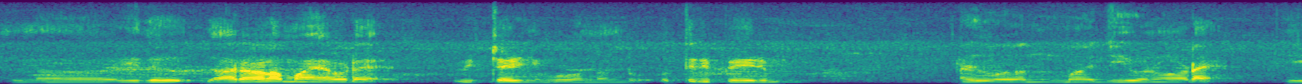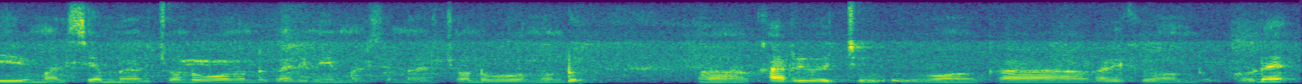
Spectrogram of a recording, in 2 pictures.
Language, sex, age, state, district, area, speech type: Malayalam, male, 45-60, Kerala, Alappuzha, rural, spontaneous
